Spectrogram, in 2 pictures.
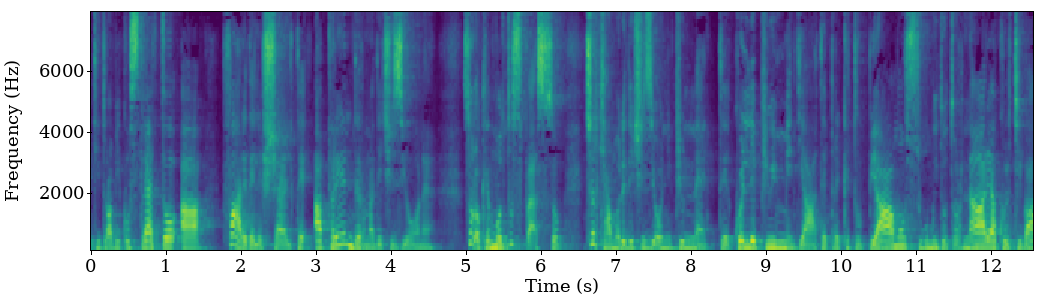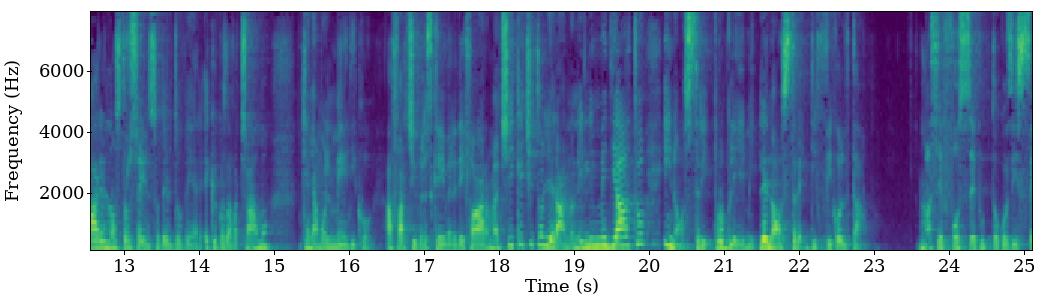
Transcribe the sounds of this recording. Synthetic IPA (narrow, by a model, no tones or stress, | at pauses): t̪it̪ɾɔːvikost̪ɾet̪ːoʔa | fːaːɾed̪elːeʃːɛlt̪eapːɾɛnd̪eɾeunad̪et͡ʃizjo̰ːnḛ | soːlok̟emːolt̪ospḛsːo | t͡ʃerkjaːmoled̪et͡ʃizjoːnipjunːɛt̪ːekwelːepjuimːed̪jaːt̪eperk̟ed̪obːjaːmosuːbit̪ot̪ornaːɾeakːolt̪ivaːɾeilnɔst̪ɾosɛnsod̪eld̪ovḛːɾḛʔekːekːɔːzafat͡ʃːaːmo | k̟jamjaːmoilmɛːd̪ikʰo̰ | a̰fːart͡ʃipɾeskɾiːveɾed̪ejfarmat͡ʃiket͡ʃːit̪oʎːeɾanːonelːimːed̪jaːt̪oinɔ̰st̪ɾipɾoblɛːmilenɔst̪ɾed̪ifːikolt̪a̰ | masːefːosːet̪ut̪ːokozis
